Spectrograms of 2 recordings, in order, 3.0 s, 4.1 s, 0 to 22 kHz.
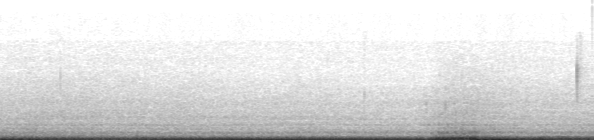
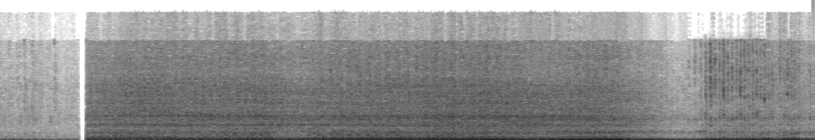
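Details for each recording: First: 1955 Ariel Square Four being ridden with a known stumble or misfire: the deep note pulls up steadily as the throttle opens and smooths out as the engine "clears its throat", then goes really well. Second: 1955 Ariel Square Four (SQ4) motorcycle, still ridden by its 89-year-old owner: fires up at once, revs cleanly, then settles to a fairly even idle with no obvious knocks; normal idle, though a slight stumble/misfire is noted when ridden.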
